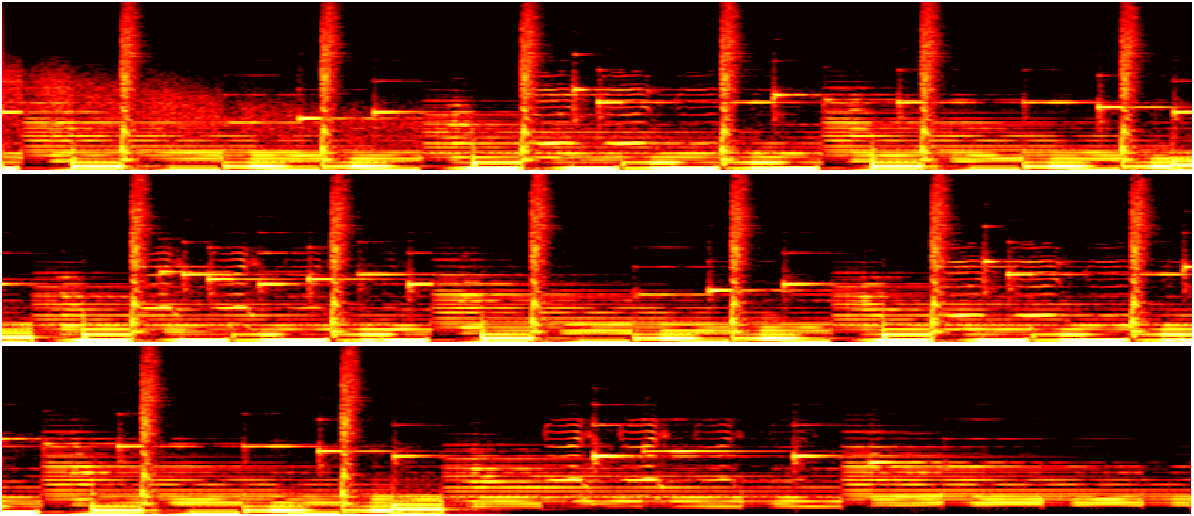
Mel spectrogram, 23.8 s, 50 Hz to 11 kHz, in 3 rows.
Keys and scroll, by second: 0.5 KP_3, 2.3 g, 2.8 Escape, 7.4 Delete, 7.6 Delete, 10.2 f, 13.5 g, 15.6 Tab, 16.6 z, 17.0 s, 20.7 Tab, 22.1 g.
